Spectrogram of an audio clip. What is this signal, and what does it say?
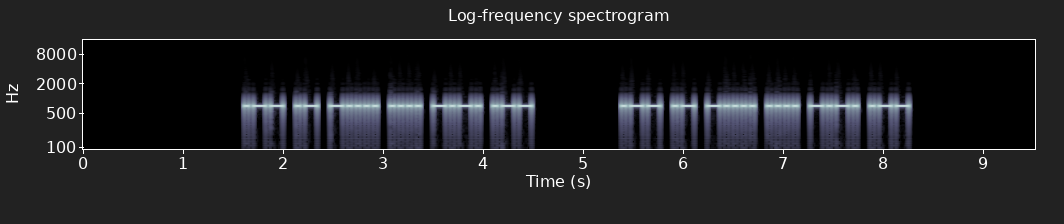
Morse code, heard as a keyed tone, about 27 wpm, 700 Hz. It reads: WA6HCW WA6HCW
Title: USA Call Signs - 6 Characters - Repeated 2x - 28wpm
